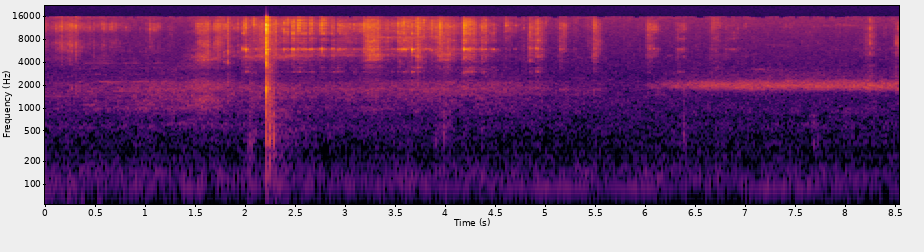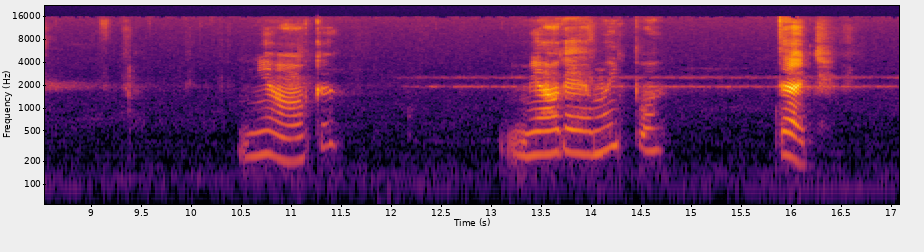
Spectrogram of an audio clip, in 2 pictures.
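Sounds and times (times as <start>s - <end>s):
faint high tone: 10.5s - 17.0s.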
